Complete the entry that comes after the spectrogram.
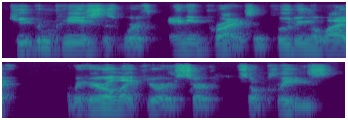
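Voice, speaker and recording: A man playing a dutiful, ruthless armed operative, measured and apologetic, in a script table read. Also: mid-range voice, steady tone, fairly bright tone, natural voice. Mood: earnest.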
